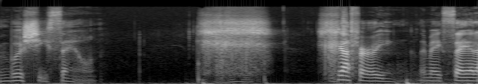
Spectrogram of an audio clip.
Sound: lateral lisp

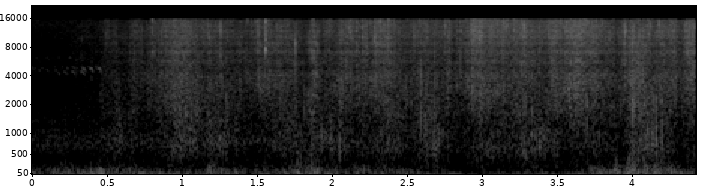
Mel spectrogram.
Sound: ground cover crunching

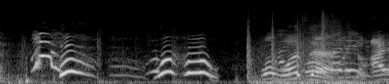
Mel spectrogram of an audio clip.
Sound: screaming

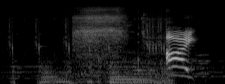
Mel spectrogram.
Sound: sharp Inhale

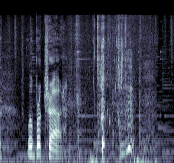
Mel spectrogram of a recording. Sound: plop!

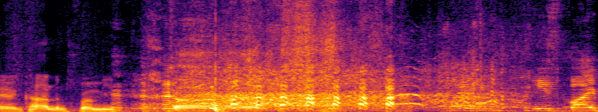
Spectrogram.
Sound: audience laughing

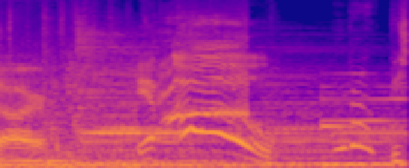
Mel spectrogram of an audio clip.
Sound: Agatha screams

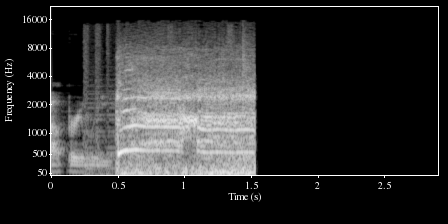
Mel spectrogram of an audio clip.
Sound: deafening scream

